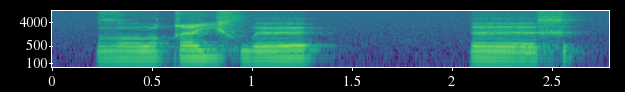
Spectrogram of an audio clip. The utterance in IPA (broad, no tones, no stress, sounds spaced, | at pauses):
ɣ ɔː w q iː x w œː | ɜː x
